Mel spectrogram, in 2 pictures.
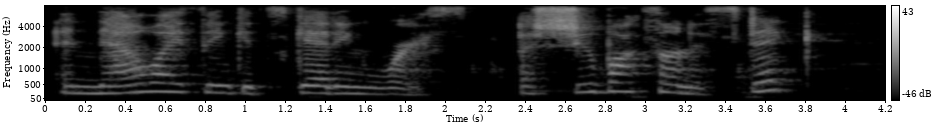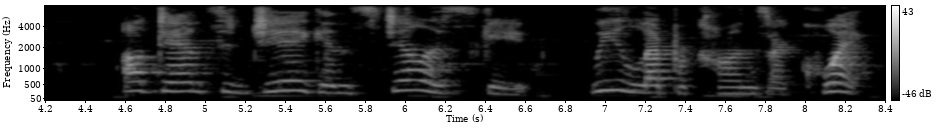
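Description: A woman's voice: on the high side, a little slow, natural voice, poor audio. A woman voicing a cocky, mischievous old male leprechaun in boastful, teasing rhymes from a picture book. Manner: boastful, teasing, singsong rhyming. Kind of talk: picture book read-aloud. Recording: music behind the voice.

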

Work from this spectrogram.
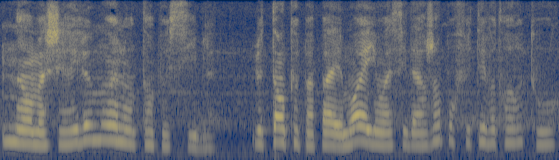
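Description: A woman's voice: mid-range voice, moderate pace, darkish tone, a little hiss or hum, close to an everyday voice. A woman voicing a tender, worried mother in a French cartoon dub, soothing and comforting.

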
